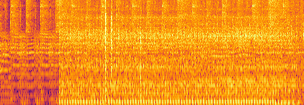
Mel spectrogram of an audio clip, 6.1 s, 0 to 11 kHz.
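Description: Yamaha Serow 250's air-cooled single-cylinder engine idling close by with a rapid, even pulse. It comes in suddenly about a second in and dies away near the end. Background music runs underneath.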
